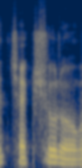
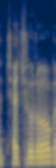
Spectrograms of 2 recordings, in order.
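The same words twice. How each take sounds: First: Said in the usual way. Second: चक्षुरोग with chh for ksh; wrong pronunciation. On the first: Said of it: "होता है". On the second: Shown as a demonstration. Teacher shows students the error, चक्षुरोग said as chachhurog. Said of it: "नहीं होता है".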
